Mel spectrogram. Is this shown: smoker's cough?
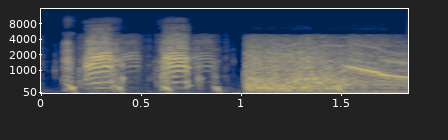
no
